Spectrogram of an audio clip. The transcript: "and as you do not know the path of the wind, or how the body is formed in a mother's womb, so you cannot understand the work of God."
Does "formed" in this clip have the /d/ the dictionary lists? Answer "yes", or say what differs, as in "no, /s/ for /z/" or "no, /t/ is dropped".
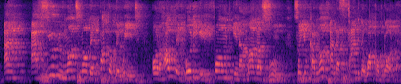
yes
